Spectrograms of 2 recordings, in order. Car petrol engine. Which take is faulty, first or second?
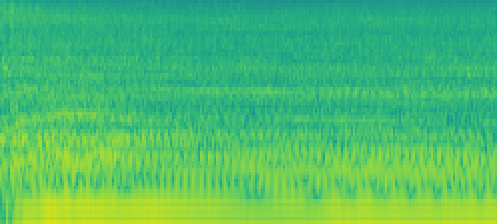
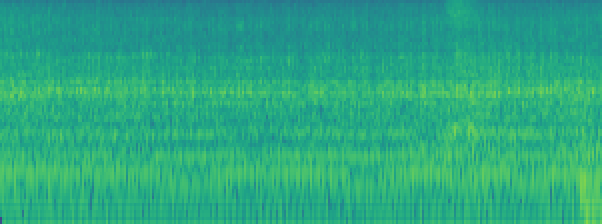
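second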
